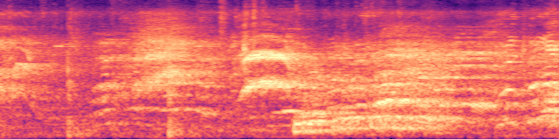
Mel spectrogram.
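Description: Players and spectators shouting and calling out over one another during a basketball game, growing louder and busier about halfway through. A single basketball bounce on the concrete court sounds about a second in.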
